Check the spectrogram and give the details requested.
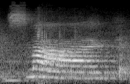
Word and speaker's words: Smythe: Diamonds and Clarissa, they thought it would be better if we repronounced our surname Smythe instead of Smith.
